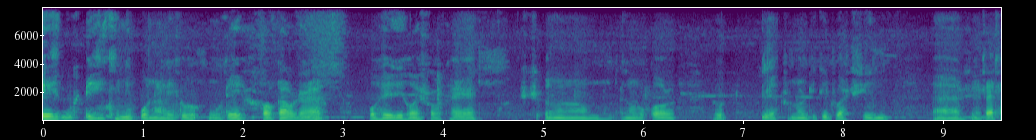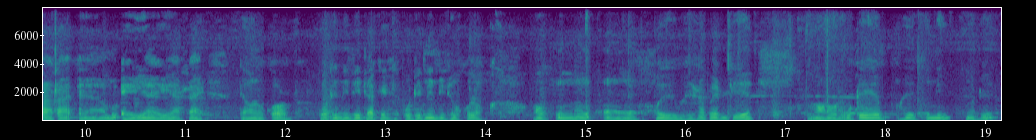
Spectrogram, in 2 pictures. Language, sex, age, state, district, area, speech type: Assamese, male, 30-45, Assam, Charaideo, urban, spontaneous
